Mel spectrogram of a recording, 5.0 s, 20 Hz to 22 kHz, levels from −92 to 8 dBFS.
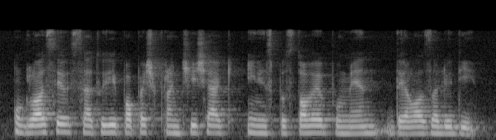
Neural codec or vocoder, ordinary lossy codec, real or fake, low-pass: none; none; real; 9.9 kHz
